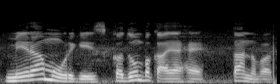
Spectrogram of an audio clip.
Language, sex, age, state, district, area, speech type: Punjabi, male, 18-30, Punjab, Ludhiana, rural, read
